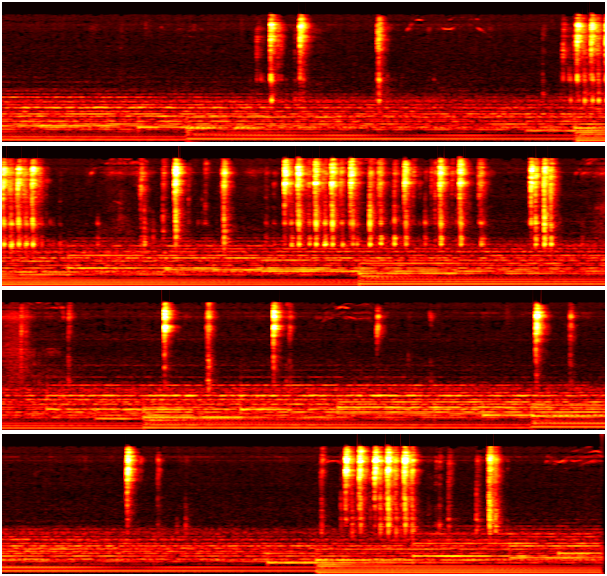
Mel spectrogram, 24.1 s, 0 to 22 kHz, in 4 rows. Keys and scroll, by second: 2.7 }, 3.0 {, 3.5 {, 5.7-6.3 typing, 7.7 Up, 8.8-11.4 typing, 13.7 Down, 14.8 Down, 17.4 Up, 19.3 Up, 21.5 Up, 21.6 Up, 21.8 Up, 21.9 Up, 22.1 Up, 23.0 *.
